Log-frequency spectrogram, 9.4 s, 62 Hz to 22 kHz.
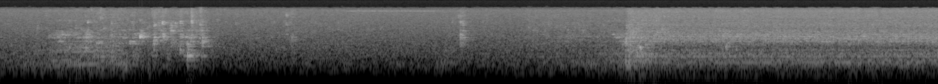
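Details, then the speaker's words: Bosch SHE4AP02UC/06 dishwasher, repeat test with water in the sump: after a splashy drain the drain pump keeps running with a steady airy slurping hiss once the sump is empty; the fault is that it starts and stops without pumping out all the water between cycles. "so here's a third time just to prove that this is repeatable as soon as it makes it through 250 mils of water you hear the pump running continuously as it's sucking here"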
